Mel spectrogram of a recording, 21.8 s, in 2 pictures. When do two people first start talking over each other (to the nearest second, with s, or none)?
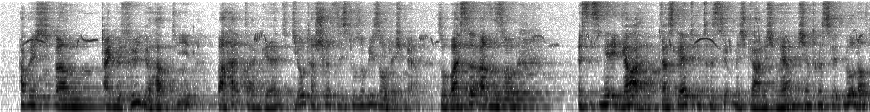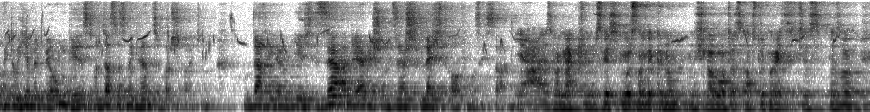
none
